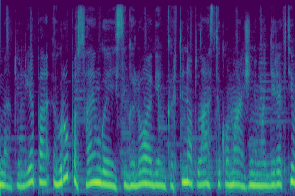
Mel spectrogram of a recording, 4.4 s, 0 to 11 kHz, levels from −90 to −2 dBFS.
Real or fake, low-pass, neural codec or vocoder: real; 9.9 kHz; none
